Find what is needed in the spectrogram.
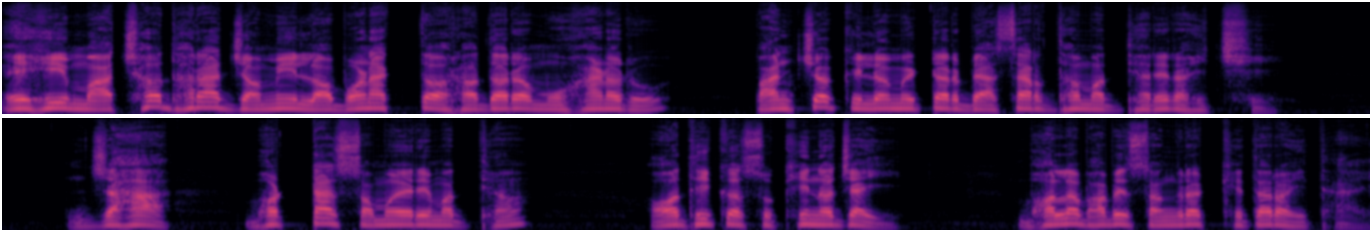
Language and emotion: Odia, neutral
